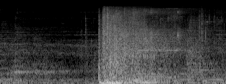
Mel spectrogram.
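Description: A shotgun fires with a loud blast.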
